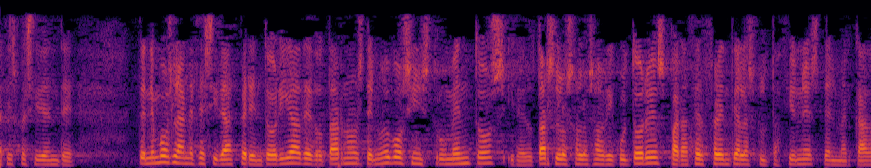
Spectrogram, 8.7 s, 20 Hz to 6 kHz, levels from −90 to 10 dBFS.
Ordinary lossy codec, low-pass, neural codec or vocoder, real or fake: MP3, 48 kbps; 5.4 kHz; none; real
